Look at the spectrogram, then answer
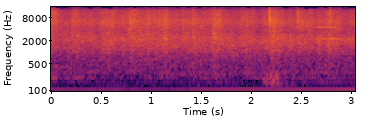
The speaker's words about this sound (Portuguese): Vamos lá, alguém. Vamos aplaudir Jesus por esse ministério de adoração.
